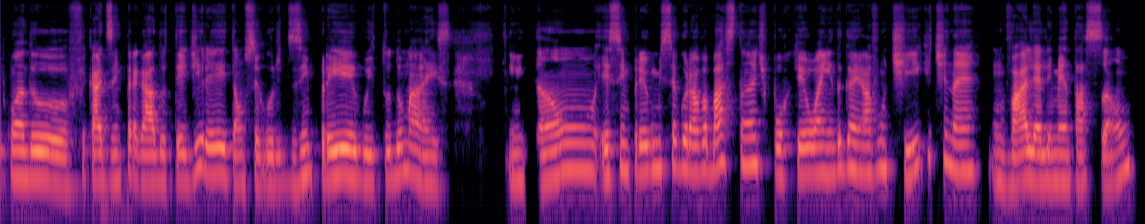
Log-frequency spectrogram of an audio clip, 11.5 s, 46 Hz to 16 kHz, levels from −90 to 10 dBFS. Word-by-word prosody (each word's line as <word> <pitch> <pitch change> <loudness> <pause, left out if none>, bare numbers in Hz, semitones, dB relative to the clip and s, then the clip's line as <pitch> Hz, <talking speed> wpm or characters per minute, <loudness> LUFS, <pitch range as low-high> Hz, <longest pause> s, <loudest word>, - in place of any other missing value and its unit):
quando 155 -3 +3
ficar 140 +2 +1
desempregado, 145 0 -1
ter 145 +1 -3
direito 170 -1 +1
a - - -3
um 140 - -7
seguro 135 -1 -4
desemprego 155 +2 +3
e 140 - -2
tudo 155 +4 -4
mais. 140 -7 -4 0.6
Então, 165 +7 -2
esse 165 +4 -1
emprego 185 -1 -1
me 195 - -2
segurava 195 -2 0
bastante 220 +3 0
porque 165 -1 -2
eu 170 +1 +2
ainda 175 +2 -1
ganhava 190 -1 -1
um 195 - -2
ticket, 200 - -3
né, 185 -3 0
um 150 -2 -8
vale 140 +3 +5
alimentação, 145 +5 -2
165 Hz, 145 wpm, -24 LUFS, 145-185 Hz, 0.6 s, vale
